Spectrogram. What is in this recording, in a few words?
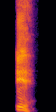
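"ship", British English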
